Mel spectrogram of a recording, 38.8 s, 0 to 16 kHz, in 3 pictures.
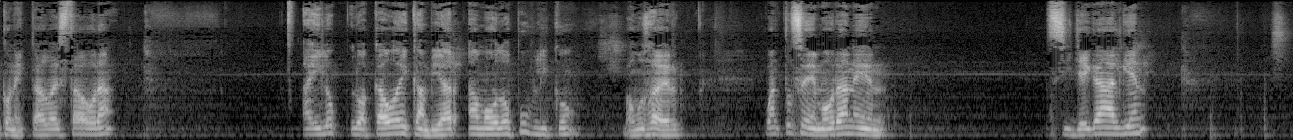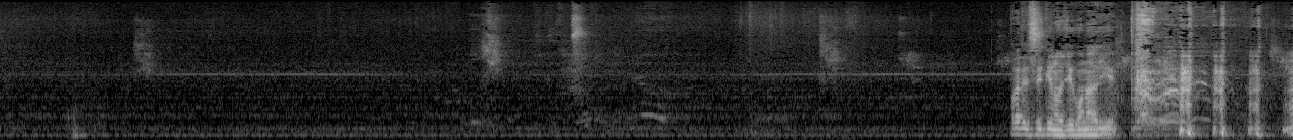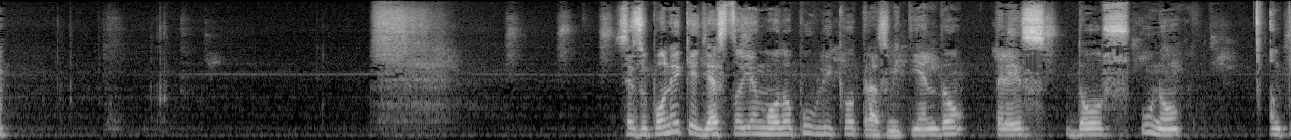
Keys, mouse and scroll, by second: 26.6 alt+super+KP_2.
